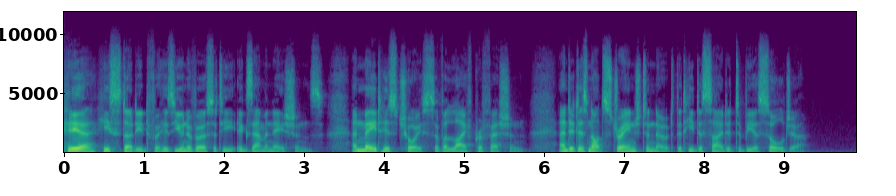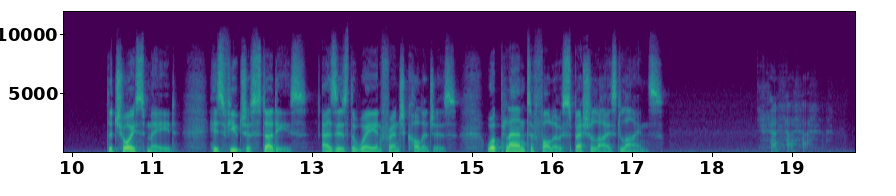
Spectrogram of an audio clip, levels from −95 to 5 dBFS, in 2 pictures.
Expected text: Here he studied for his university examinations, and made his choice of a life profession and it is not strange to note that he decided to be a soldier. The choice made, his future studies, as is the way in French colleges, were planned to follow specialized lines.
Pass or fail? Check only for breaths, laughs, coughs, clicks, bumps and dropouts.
fail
